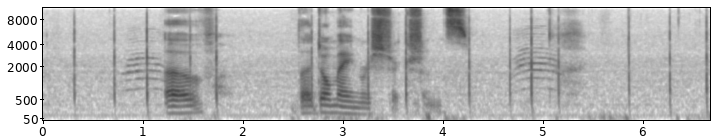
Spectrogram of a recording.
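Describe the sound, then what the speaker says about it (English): A house cat meows several times, clear and close, with a couple of drawn-out cries between them, while a person speaks quietly during a math lesson. "Yes, that is my cat"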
